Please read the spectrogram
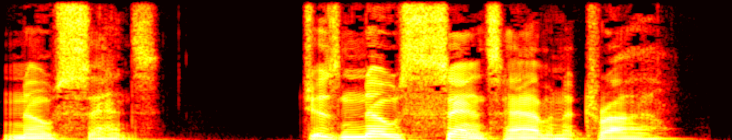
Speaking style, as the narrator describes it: Hickok, wearily wagging his head, again and again murmured

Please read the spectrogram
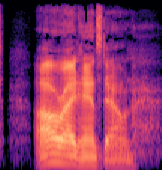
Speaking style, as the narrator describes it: I said with a sigh

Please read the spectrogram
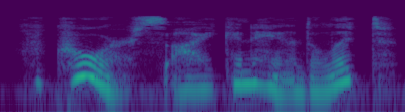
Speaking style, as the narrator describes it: she replies calmly

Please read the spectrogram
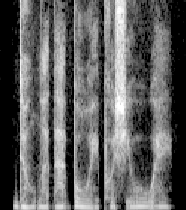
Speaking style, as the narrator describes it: Nora whispered

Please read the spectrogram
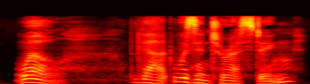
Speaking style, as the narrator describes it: he drawled, his voice husky

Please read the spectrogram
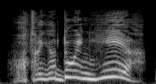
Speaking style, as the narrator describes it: She hissed

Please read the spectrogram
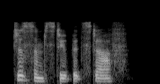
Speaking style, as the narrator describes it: I murmur, more to myself than to her

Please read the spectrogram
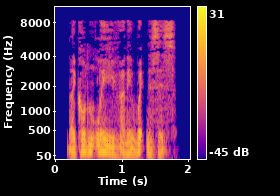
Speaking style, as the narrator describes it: muttered the witcher

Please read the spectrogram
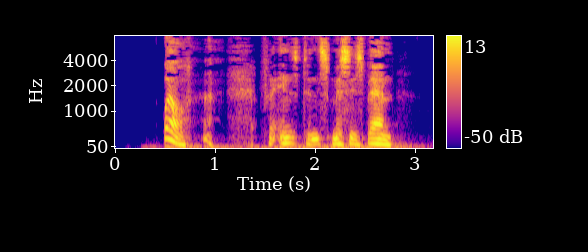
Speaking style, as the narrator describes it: I said with a laugh

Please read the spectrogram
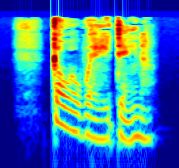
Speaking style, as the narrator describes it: she said wearily

